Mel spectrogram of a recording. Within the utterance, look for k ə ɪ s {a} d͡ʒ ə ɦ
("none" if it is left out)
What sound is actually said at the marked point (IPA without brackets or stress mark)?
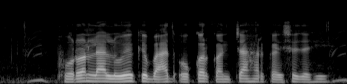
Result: e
